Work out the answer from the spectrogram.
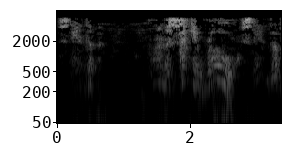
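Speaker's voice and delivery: whispered command from an imitated dad; very soft, whispered parental threat; stern hushed order. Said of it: "Like that".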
